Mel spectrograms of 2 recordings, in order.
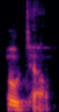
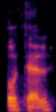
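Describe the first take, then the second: First: The word starts with a clear H sound. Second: The word starts without an H sound. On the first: The speaker calls it right. "we say hotel" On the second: The speaker calls it wrong. "So it's not hotel"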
